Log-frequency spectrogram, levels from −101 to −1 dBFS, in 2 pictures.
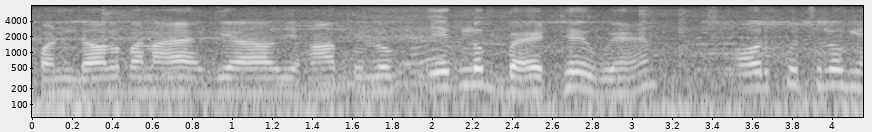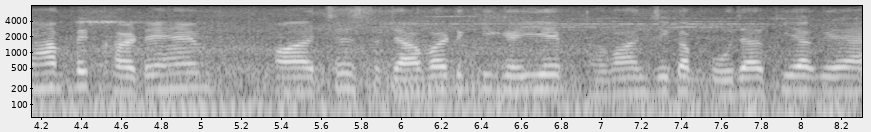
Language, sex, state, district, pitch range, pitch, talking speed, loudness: Hindi, male, Haryana, Jhajjar, 165-190 Hz, 170 Hz, 230 wpm, -17 LUFS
